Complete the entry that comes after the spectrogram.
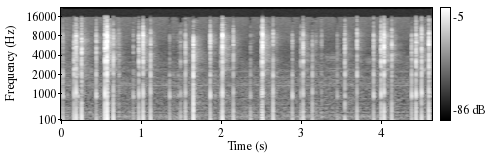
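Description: Fingernails tap quickly on the body of a hollow pink plastic spray bottle with a white trigger head. Some two dozen short, dry clicks with bright edges and almost no ring come in an uneven, rapid series, over a low hum.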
